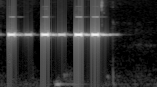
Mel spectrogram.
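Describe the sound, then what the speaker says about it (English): An Apple AirTag plays its locator beep: four bright, thin electronic chirps in a quick even pattern, close and clean, then silence. "the beep coming from the AirTag"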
